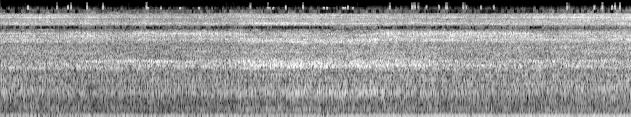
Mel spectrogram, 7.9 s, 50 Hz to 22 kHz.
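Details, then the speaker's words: 1957 Buick Roadmaster nailhead V8, never-run engine at first startup and cam break-in, air cleaner off: steady, even low rumble at idle, earlier driver's-side miss gone, no shake; normal idle. "Idle sounds good. I was getting I think a little bit of a miss on the driver's side before, but I think we're in good shape now. Everything kind of smoothed out. There's no shake."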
